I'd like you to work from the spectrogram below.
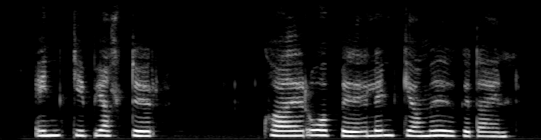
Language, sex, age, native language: Icelandic, male, 11, Icelandic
